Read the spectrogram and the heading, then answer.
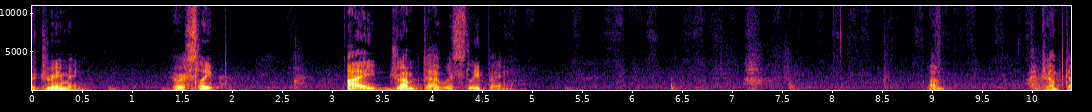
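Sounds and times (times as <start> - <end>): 
speech: 0.0 - 0.6, 1.4 - 2.0, 3.1 - 4.9, 9.0 - 9.2, 10.1 - 10.3
pen scratching of handwriting: 5.0 - 10.3.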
